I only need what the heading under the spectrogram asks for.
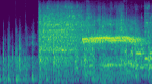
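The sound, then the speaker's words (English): Muffled voices briefly, then the big front window of a house smashes with a sudden, loud crash, followed by a sustained harsh wash of shattering glass to the end. “That big window in front, Logan? Yeah, watch out for flying glass,”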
